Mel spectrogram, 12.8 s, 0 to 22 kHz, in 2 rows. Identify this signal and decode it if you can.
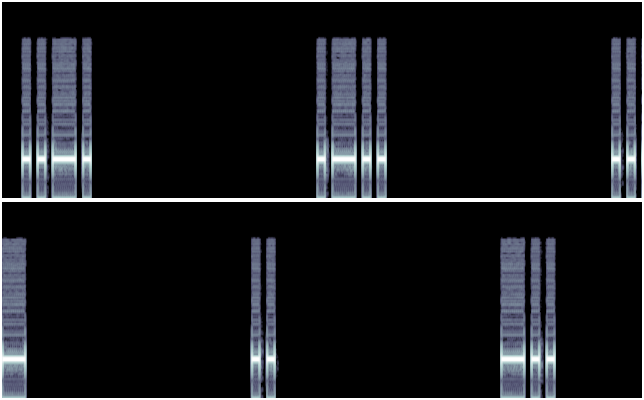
Morse code, heard as a keyed tone, about 16 wpm, spaced as for 4 wpm, 800 Hz. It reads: FLUID
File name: Spaced / FL Runs sp mp3s / FL Runs sp @5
